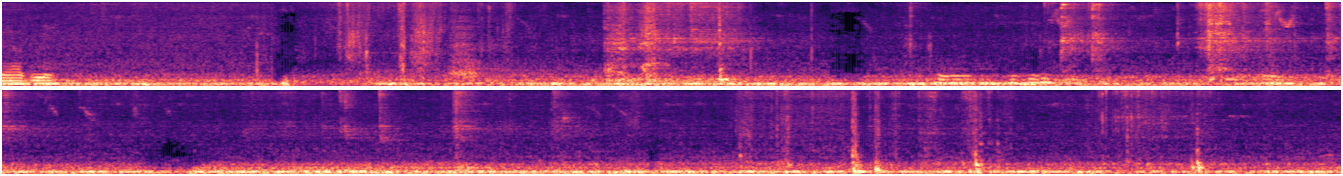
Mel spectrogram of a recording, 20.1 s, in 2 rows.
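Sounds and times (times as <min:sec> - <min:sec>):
steady low rumble: 0:00.0 - 0:20.0
wire birdcage door rattling: 0:03.8 - 0:05.9, 0:07.9 - 0:10.8.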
